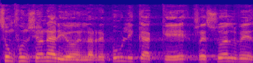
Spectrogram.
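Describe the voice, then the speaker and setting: Noticeable background noise sits under this recording. A man speaks at a fairly slow pace with ordinary pitch variation. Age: 70s. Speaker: supreme court justice. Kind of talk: committee hearing speech.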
